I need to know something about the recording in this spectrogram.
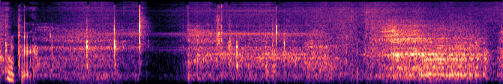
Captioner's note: sounds of camera adjusting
